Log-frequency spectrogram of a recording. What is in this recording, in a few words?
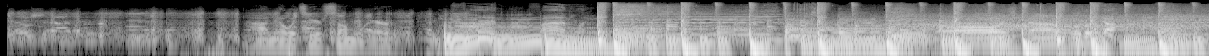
Spot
